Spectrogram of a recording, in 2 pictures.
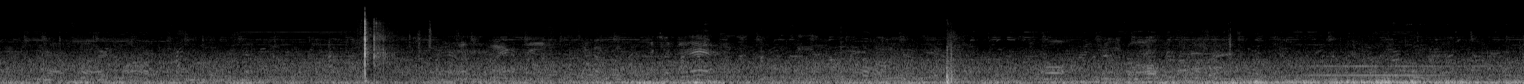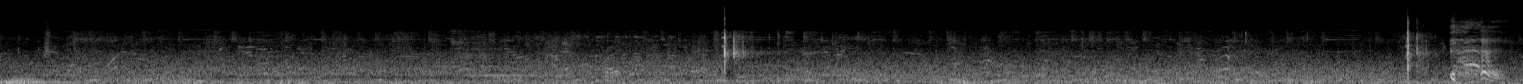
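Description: Softball bat striking the ball four times: sharp, short cracks several seconds apart, over a steady low background noise.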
